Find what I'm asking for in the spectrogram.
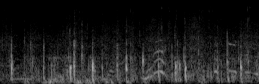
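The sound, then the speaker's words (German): Horse hooves clip-clop at a steady walking pace during a hike through the Swiss mountains, with many even, regular beats and talk mixed in. “Und so wandern wir im Takt der Hufe.”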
